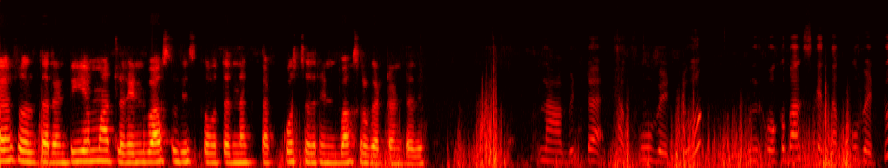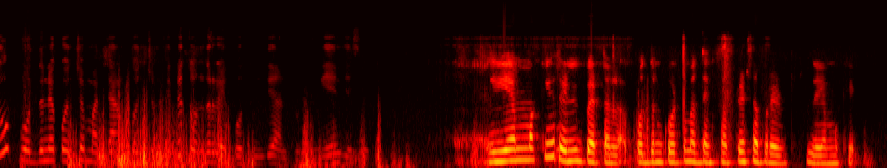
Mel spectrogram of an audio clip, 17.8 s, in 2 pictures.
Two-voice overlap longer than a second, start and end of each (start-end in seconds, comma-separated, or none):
none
